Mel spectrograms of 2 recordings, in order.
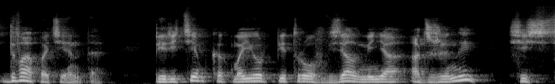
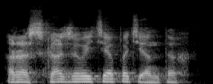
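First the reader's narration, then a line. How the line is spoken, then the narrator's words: Stern, after clearing throat. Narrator (Russian): прокашляв, он опять тем же суровым тоном сказал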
